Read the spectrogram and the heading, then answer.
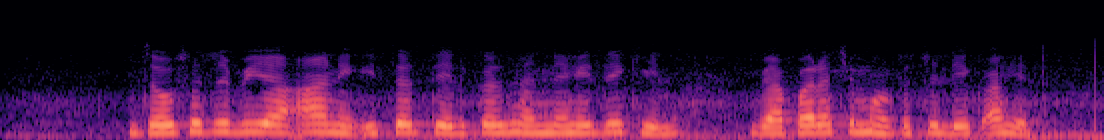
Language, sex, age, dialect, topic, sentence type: Marathi, female, 18-24, Northern Konkan, agriculture, statement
